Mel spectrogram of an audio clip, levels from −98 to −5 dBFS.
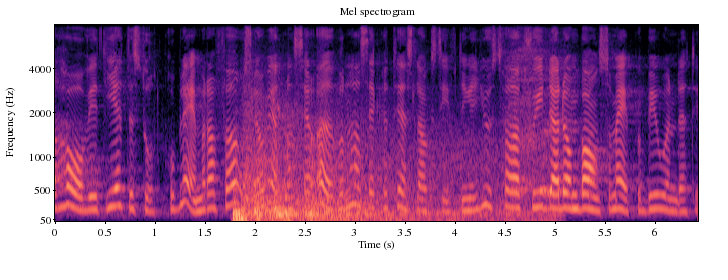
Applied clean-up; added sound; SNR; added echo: none; Fireworks; -1 dB; none.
